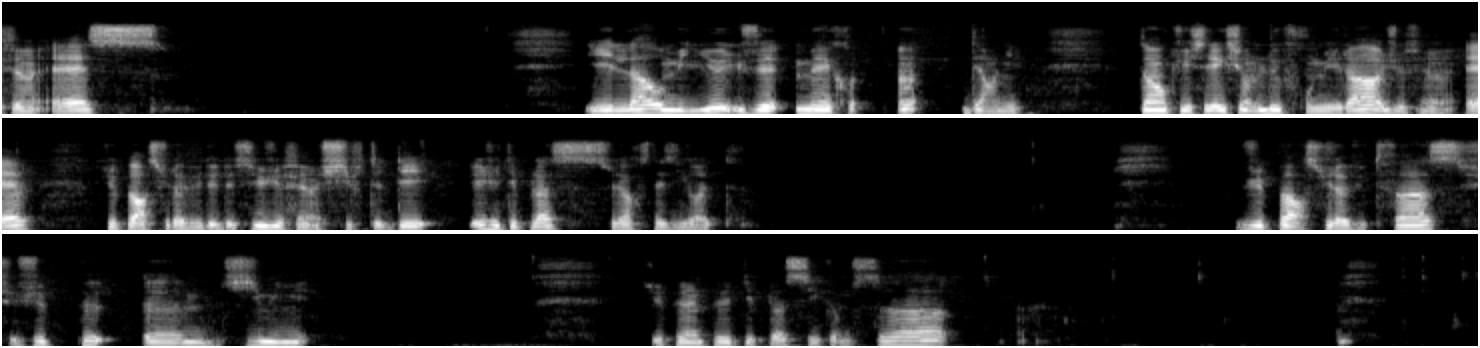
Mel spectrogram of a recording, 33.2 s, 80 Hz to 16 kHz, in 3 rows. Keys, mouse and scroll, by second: 0.0 s, 4.4 a, 6.6 ctrl+KP_1, 7.4-7.9 scroll down 1, 7.9-8.8 shift+scroll up 4, 9.5 right click, 10.9 l, 12.1 KP_7, 13.6 shift+d, 15.3-18.3 drag, 20.4 KP_1, 21.8 right click, 22.4 right click, 26.7 right click, 30.1-30.5 scroll down 3, 30.5 middle click, 31.3 scroll up 4, 32.7 right click, 33.1-33.2 middle drag.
